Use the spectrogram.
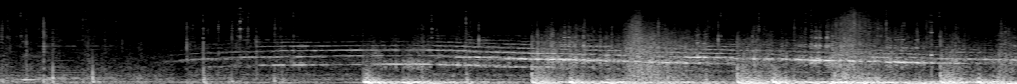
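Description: A fire elemental weapon firing at a video game firing range, a whooshing, roaring burst that swells to a loud sustained rumble with rising tonal whines and sharp impacts layered over it.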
